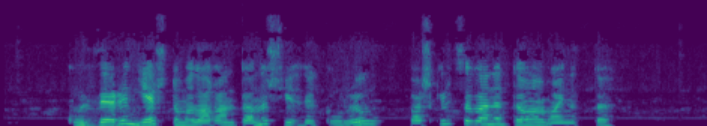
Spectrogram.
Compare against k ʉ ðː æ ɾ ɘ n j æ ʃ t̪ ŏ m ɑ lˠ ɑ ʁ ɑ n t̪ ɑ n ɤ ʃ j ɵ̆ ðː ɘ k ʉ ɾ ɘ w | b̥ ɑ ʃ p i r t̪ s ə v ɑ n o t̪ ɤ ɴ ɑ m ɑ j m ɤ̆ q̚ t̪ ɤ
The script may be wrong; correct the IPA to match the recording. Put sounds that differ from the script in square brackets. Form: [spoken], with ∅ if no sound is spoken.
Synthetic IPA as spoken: k ʉ ðː æ ɾ ɘ n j æ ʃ t̪ ŏ m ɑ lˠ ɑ ʁ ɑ n t̪ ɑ n ɤ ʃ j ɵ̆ ðː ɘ k ʉ ɾ ɘ w | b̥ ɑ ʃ [k] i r t̪ s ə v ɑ n [ɤ] t̪ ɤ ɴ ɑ m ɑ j [n] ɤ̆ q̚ t̪ ɤ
